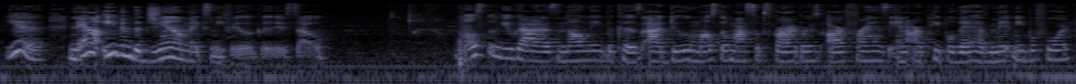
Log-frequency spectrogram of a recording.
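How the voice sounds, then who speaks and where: A woman in her twenties vlogs to her viewers, emphatic and upbeat. Her voice has a gravelly, fry-touched edge. A faint hum of background noise sits under the recording. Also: fairly low pitch, a little slow, poor audio. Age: 20s. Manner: emphatic, animated, talks straight to viewers. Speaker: vlogger. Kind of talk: casual motivational vlog.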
